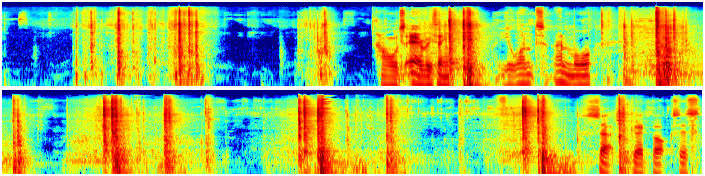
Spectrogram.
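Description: Metal tool drawers slide open and shut with clanks and rattles.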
